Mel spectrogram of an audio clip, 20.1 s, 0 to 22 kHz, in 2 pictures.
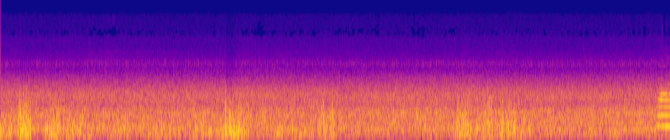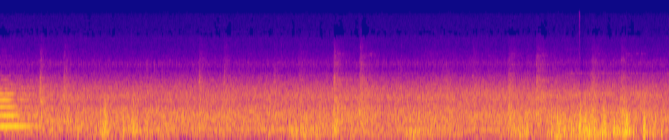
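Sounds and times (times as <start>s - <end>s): train rumble: 0.0s - 20.0s
train horn blast: 9.8s - 10.8s.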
